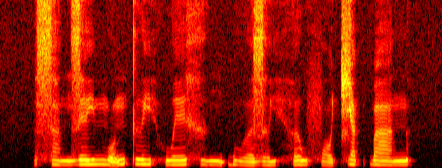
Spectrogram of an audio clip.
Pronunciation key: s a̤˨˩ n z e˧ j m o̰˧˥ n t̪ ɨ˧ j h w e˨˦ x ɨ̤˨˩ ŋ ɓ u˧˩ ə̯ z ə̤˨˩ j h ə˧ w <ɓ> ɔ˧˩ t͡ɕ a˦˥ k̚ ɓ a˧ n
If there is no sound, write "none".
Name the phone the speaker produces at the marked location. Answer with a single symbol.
f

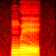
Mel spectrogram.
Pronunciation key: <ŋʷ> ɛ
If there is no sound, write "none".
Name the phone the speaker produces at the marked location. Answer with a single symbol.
ŋʷ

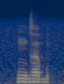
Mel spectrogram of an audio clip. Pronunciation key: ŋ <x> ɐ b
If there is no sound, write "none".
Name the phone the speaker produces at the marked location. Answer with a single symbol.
ɡ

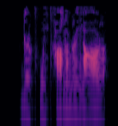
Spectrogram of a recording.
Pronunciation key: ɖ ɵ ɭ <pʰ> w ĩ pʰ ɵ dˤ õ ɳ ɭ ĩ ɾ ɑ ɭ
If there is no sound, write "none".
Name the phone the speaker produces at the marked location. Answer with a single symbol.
pʰ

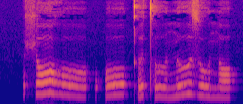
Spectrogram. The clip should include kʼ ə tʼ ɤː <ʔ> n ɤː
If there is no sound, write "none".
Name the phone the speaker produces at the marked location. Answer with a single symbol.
none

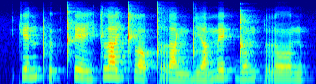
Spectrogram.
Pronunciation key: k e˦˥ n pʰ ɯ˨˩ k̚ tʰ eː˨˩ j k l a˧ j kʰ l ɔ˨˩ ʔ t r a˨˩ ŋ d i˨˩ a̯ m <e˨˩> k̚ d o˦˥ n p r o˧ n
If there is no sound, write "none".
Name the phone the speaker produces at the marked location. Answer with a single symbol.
e˥˩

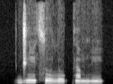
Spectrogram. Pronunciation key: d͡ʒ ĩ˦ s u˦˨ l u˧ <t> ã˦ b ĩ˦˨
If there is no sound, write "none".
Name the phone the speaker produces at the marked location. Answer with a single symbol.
k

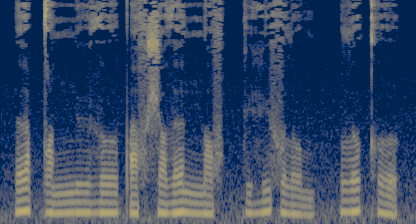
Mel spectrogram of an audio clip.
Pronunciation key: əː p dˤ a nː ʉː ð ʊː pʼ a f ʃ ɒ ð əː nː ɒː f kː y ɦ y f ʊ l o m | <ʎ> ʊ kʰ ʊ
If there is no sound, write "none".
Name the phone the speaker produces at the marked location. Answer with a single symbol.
l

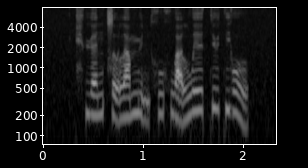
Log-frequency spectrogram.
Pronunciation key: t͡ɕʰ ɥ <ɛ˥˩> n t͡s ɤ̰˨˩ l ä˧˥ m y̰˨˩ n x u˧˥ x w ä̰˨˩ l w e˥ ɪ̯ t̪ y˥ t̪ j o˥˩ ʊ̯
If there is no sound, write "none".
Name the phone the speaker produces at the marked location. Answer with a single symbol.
ɛ˧˥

